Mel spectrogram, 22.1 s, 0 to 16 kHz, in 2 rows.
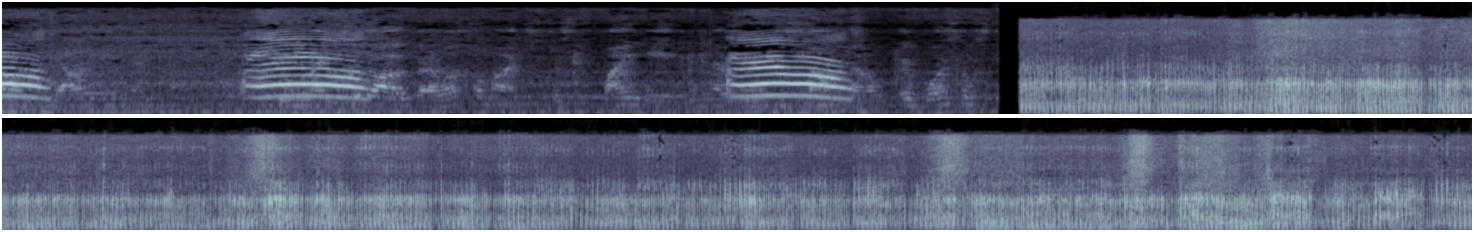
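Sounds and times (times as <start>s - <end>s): kitten purring: 1.8s - 3.0s, 7.6s - 22.0s.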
